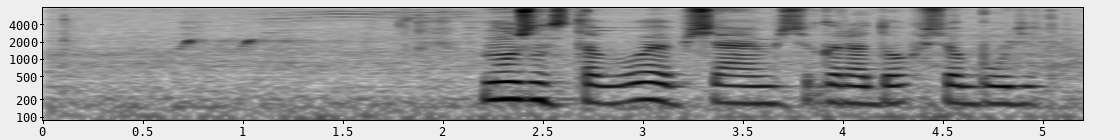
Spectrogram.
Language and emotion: Russian, sad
